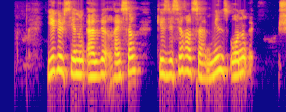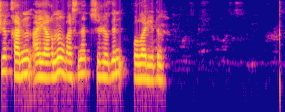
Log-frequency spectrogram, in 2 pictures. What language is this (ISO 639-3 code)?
kaz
